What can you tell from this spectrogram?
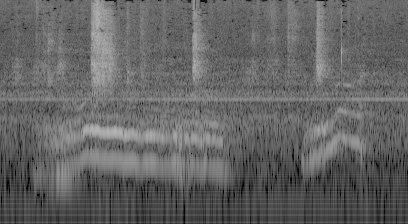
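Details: Resident tabby cat, around five to six months, confronting a two-month-old black kitten indoors during an escalating fight, making an unusual voice. A sustained, wavering caterwaul rises then sags for over a second, followed by a shorter rising yowl.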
